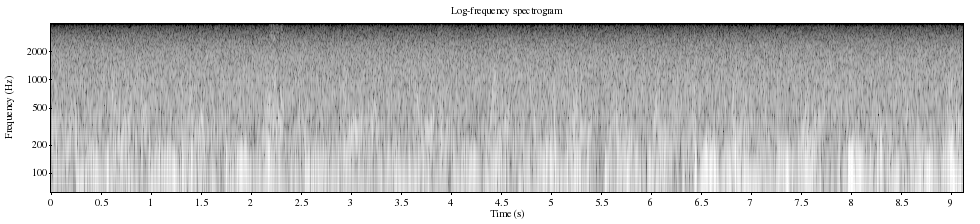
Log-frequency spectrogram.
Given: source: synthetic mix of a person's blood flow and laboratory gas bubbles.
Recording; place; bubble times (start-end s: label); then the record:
Doppler ultrasound of blood flow; precordium
2.17-2.36 s: bubbles
3.87-3.94 s: bubbles
4.92-5.28 s: bubbles
5.65-5.84 s: bubbles
7.50-7.56 s: bubbles
7.96-8.04 s: bubbles
From the record:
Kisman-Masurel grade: 121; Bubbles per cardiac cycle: 1 to 2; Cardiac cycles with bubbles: 10 to 50%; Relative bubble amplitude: barely perceptible (0.100 to 0.250); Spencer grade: 2 (many but less than half of the cardiac periods contain bubble signals, singularly or in groups); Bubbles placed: anywhere in the cardiac cycle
